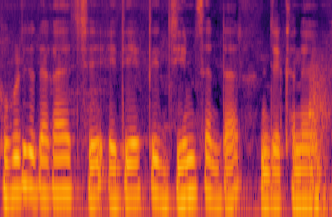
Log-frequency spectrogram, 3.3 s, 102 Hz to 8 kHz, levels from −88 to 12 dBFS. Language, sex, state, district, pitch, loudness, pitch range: Bengali, male, Tripura, West Tripura, 150 Hz, -13 LUFS, 140-165 Hz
